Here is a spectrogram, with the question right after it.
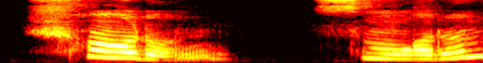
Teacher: স এর মাথায় একটা অনুস্বার লাগিয়ে দিচ্ছে কারণ নেজাল টোন আসছে এখানে কিন্তু ম টা উচ্চারিত হচ্ছে না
